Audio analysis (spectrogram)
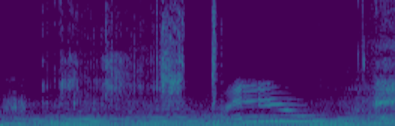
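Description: A cat in a video game meows in drawn-out, tonal cries, a few distinct mews close and clear over a steady background hum.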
